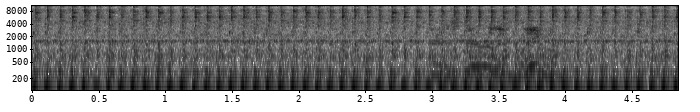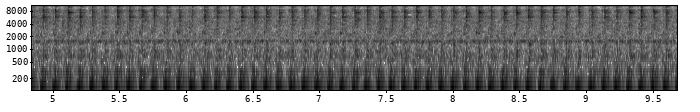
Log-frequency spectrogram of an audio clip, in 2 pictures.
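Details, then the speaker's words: 1984 Honda Big Red four-wheeler, single-cylinder, idling after fuel line fitted: steady even thump about 214 beats a minute, no misses or knocks; purrs like a kitten, owner says it always ran well. "All right, let's give her a shot. She purrs like a kitten. I mean, he told me this thing has always ran really good."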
